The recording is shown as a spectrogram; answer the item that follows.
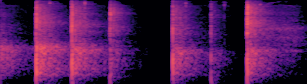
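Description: Hands clap out a Brazilian rhythm, with six crisp, close claps in two groups of three separated by a short pause, and no other sound.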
